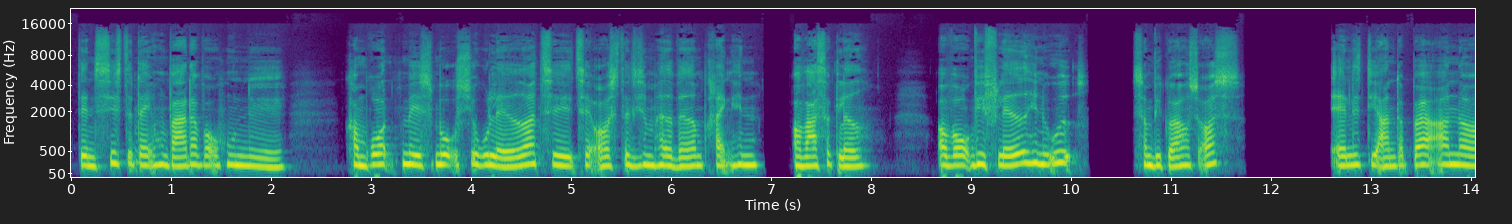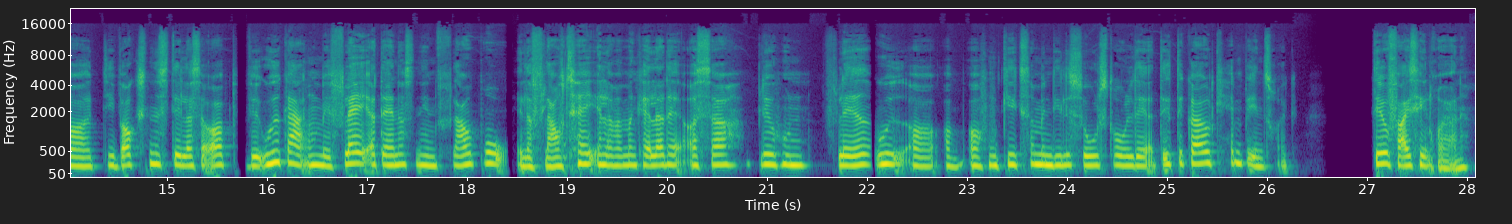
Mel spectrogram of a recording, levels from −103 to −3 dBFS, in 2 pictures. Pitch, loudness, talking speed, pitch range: 200 Hz, -15 LUFS, 195 wpm, 190-210 Hz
